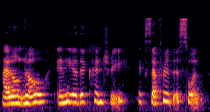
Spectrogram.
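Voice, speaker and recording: A young woman from Los Angeles, speaking earnestly in a personal monologue to camera, pausing between phrases. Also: sits high, fairly even intonation, a little mellow. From Los Angeles, USA. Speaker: vlogger.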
